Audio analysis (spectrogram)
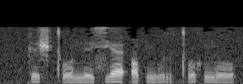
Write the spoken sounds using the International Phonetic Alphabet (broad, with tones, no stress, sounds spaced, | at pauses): k e˨˦ ʃ tʼ o˨ n e˨ sʲ æ˦˨ ʔ ɒ˨ p ŋ u˦ r tʼ o˦ x ŋ͡m o˧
